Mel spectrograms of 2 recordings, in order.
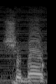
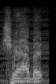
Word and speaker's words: Chabot: I honest to God did not know how to pronounce shabo I thought it was Chabot I thought it was shabat I had no idea but anyway they call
